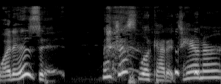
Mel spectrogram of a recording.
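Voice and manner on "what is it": dim, blank, baffled, clueless voice. Imitating a boyfriend who looks at a fire: imitating a clueless boyfriend. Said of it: "and be like".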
